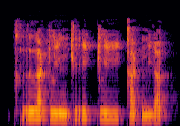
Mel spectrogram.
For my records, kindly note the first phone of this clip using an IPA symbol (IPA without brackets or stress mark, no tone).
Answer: kʰ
